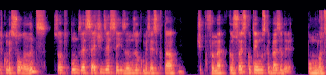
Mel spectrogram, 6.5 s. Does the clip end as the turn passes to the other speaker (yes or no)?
yes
